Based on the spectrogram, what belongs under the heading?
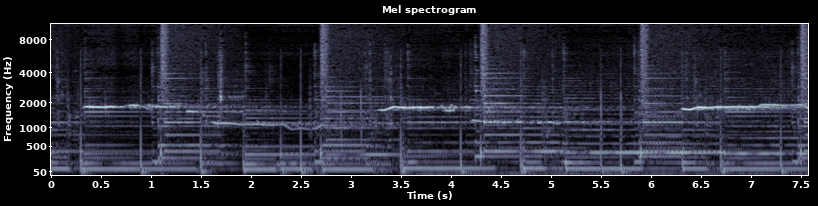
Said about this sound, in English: You got that whistling at the end of …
